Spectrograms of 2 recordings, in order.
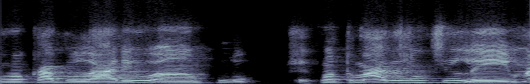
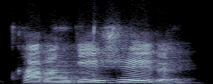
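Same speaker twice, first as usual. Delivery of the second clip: ordinary talk, nothing marked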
